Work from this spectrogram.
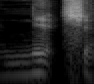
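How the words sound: It is said with an Oklahoma regional pronunciation.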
